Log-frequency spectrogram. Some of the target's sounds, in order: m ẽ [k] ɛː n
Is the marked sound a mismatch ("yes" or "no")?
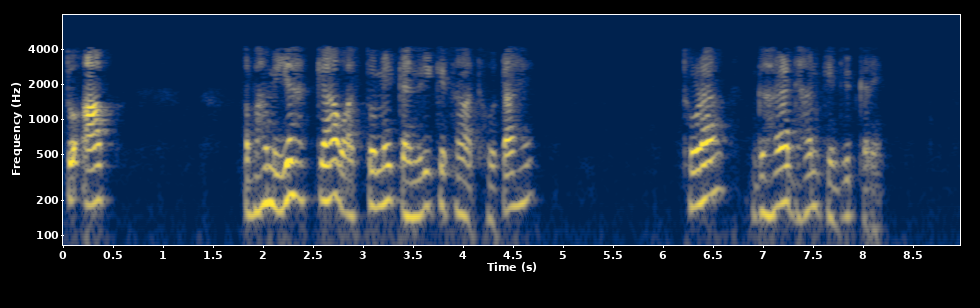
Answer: no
